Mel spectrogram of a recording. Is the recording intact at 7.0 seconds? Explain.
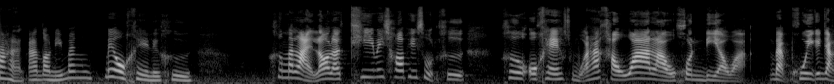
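No. At 7.0 s the speech sounds thin and bright, with sibilants that sting. This is pre-emphasis left on, running from 2.73 s to the end of the clip. The treble was deliberately lifted for transmission or storage, but the matching de-emphasis cut was never applied on playback. The top end stays about 11 dB hotter at 10 kHz than at 1 kHz, a tilt that fits a J.17-style emphasis curve.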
